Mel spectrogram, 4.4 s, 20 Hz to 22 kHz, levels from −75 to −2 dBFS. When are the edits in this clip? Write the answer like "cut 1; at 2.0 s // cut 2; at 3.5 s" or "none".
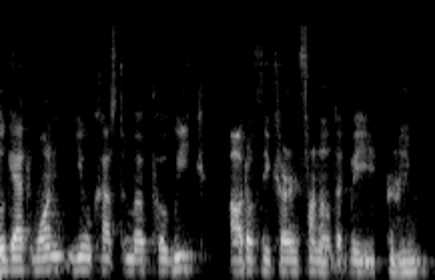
none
